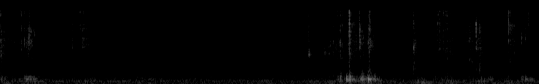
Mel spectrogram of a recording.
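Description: A utility knife blade scrapes and cuts small cubes from the scored face of a solid white rectangular soap bar held in the hand. Quiet, dry scraping and crumbly crunching carry bright, crisp edges, with short sharp cuts rising out of a soft hiss. A denser, louder burst of cutting comes just past the midpoint, followed by scattered lighter strokes.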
